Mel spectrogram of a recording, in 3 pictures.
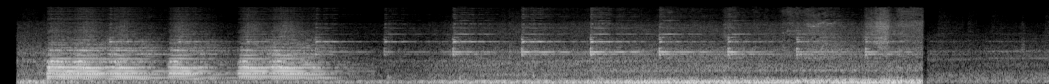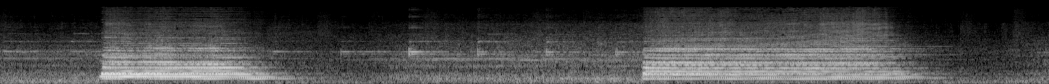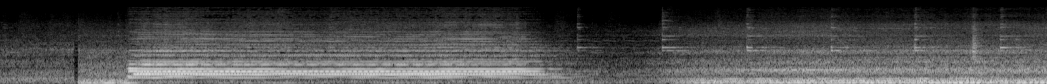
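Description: Multi-note train horn sounding: a few short blasts at the start, then three longer blasts, the last one the longest. A low rumble of the train runs under the first part and comes back near the end.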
